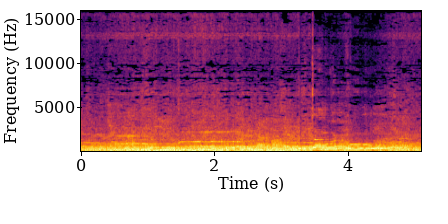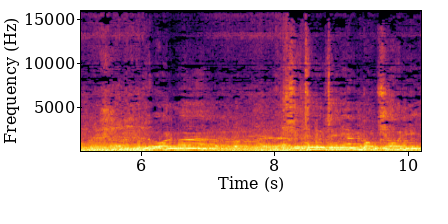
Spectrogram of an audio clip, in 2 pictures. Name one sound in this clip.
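A man sings loudly through a loudspeaker in an echoing hall.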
